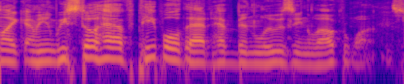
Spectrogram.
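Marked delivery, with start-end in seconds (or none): none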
